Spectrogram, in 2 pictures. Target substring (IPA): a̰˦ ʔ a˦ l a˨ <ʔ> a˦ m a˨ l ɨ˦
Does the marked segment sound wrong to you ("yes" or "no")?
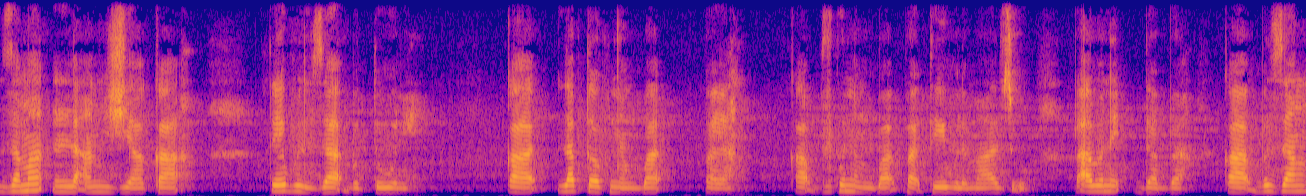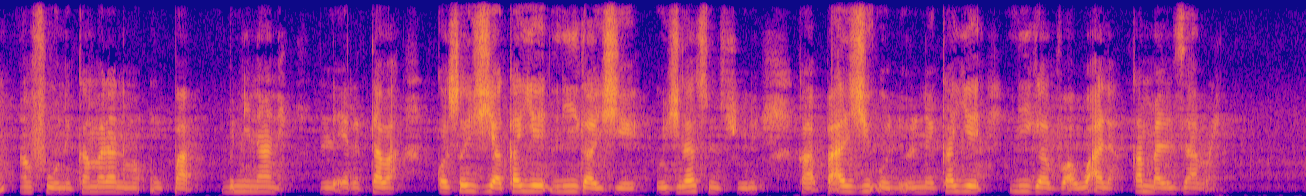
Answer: yes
